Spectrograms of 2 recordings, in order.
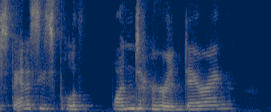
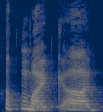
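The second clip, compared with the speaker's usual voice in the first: usual speaking voice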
